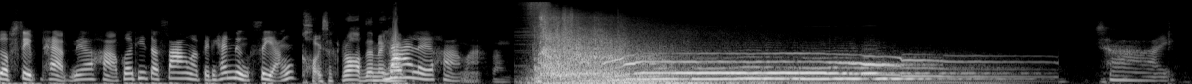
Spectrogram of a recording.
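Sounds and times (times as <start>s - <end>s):
speech: 0.0s - 6.6s
designed creature howl layered from dogs, wolves and tigers: 5.9s - 10.2s.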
